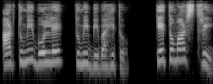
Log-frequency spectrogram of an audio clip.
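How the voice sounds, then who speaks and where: A woman plays a young princess in a cartoon drama, her voice fairly high and closely recorded. She is proud and wounded in love, pressing her questions with open, demanding emotion. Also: normal speed, no room sound, studio quality, natural voice. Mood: anguished, accusing. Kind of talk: dramatic Bengali animated story dialogue.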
